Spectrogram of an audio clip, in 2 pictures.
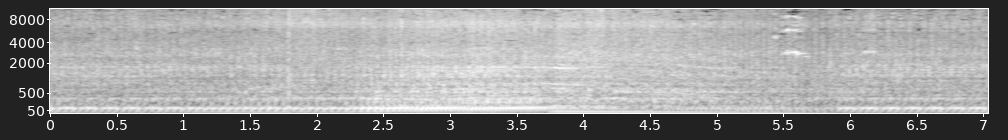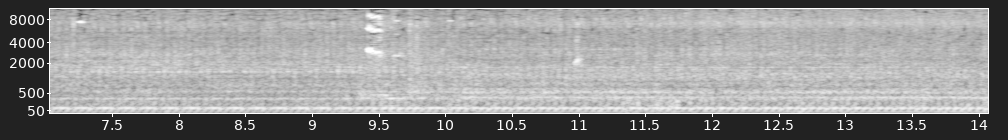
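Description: John Deere tractor's diesel engine running close by as the tractor rolls over dry crop stalks spread on tarps. The revs rise about two seconds in, ease off with a brief dip around five seconds, then hold steady.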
